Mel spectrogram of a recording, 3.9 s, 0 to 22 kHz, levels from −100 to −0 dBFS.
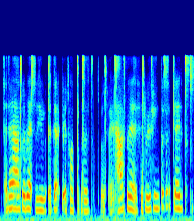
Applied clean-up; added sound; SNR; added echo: neural diffusion model UNIVERSE++.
